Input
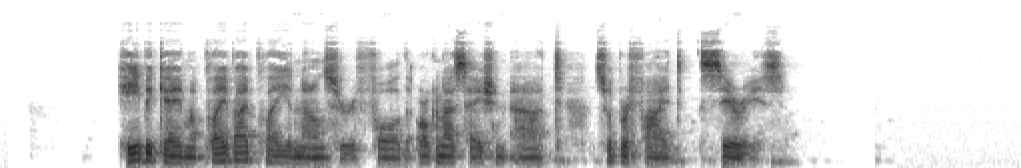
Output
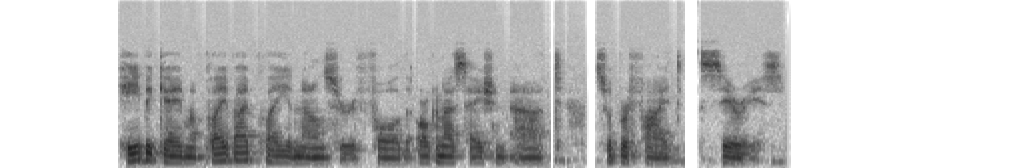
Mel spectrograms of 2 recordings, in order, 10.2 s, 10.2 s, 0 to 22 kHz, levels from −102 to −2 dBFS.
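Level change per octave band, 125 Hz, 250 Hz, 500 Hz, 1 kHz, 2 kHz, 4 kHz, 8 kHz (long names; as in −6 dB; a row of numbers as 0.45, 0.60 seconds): +2.0, +2.0, +2.0, +2.0, 0.0, −3.5, −4.5 decibels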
